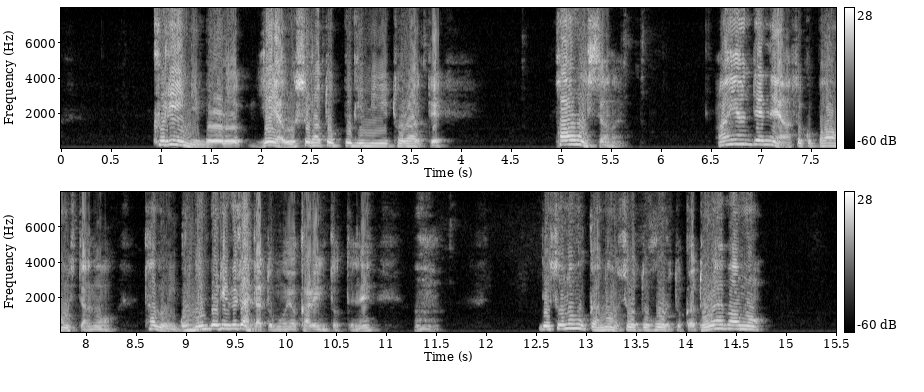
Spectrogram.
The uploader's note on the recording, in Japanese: 音質低め音割れありモノラルカセットテープくらい？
